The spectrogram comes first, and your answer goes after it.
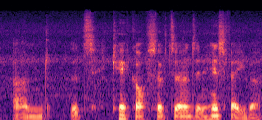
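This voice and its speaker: At a moderate pace, a man talks in a fairly low voice. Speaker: gamer commentating own replay. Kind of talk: gameplay commentary. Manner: monotone.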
